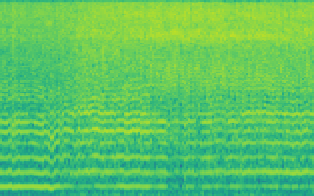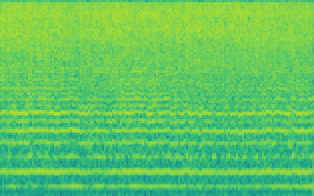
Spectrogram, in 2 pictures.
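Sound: buzzing insect sound effect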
